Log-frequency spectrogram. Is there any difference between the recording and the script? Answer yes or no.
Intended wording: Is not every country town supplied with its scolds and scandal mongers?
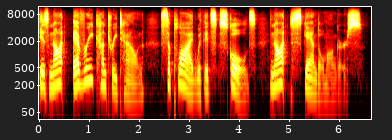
yes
